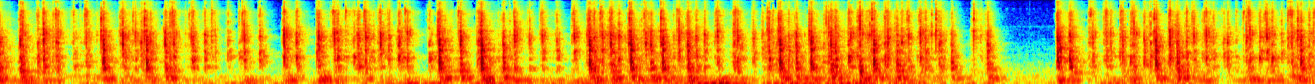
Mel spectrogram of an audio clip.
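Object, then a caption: Plastic mechanical keyboard. Both hands type fast with their fingertips on a black plastic mechanical keyboard with backlit keycaps. A dense, rapid stream of short, bright, clacky keystrokes runs throughout, broken by a brief silent gap about five seconds in before the typing resumes.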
